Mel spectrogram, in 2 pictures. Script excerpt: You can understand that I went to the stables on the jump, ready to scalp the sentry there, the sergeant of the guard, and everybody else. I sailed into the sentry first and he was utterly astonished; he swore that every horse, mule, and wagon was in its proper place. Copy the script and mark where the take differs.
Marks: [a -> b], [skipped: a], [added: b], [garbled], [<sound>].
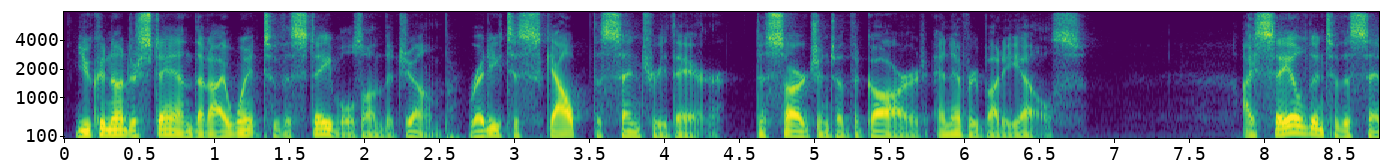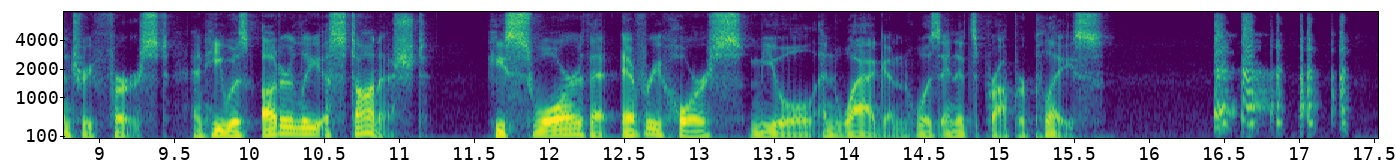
You can understand that I went to the stables on the jump, ready to scalp the sentry there, the sergeant of the guard, and everybody else. I sailed into the sentry first and he was utterly astonished; he swore that every horse, mule, and wagon was in its proper place. [laugh]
